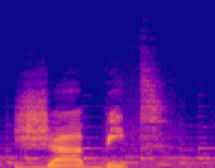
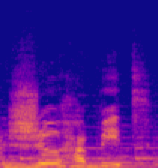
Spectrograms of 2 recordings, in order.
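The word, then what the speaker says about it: j'habite: the heish is silent please remember the h is silent so you don't say you say ah to leave or to stay now let's read this together okay the first one ja bit ja bit it's not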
